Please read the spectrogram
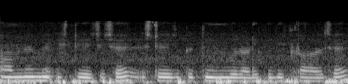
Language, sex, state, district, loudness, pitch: Angika, female, Bihar, Bhagalpur, -15 LUFS, 140 Hz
